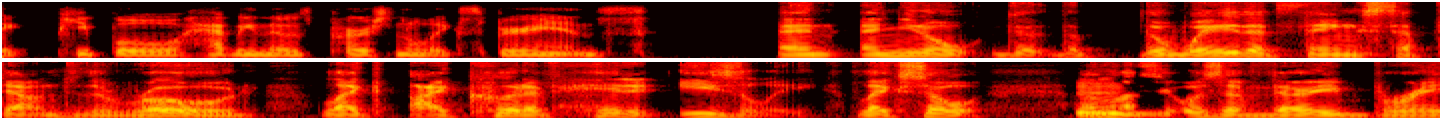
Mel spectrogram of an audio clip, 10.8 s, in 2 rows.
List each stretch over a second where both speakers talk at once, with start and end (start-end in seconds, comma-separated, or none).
none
